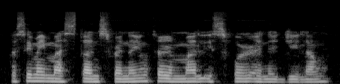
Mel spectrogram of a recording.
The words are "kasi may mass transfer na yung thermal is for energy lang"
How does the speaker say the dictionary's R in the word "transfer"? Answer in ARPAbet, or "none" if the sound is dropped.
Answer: none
